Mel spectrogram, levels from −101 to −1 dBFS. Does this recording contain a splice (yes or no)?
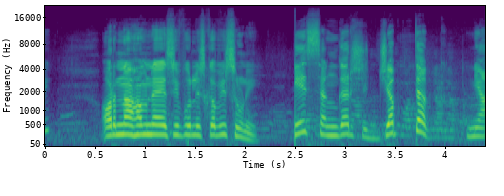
yes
